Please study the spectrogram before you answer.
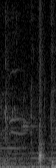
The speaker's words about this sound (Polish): To jest dźwięk obracania się w prawo albo w lewo, a teraz pójdziemy sobie naprzód.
